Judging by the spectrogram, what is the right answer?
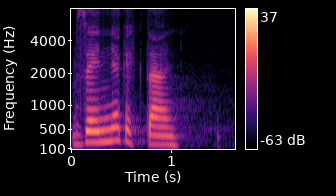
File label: I arrived at the top of the mountain, Zapotec; Bzenya guecy dany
